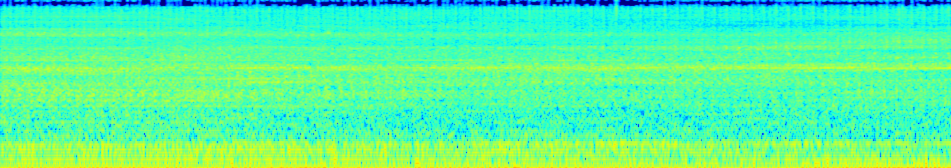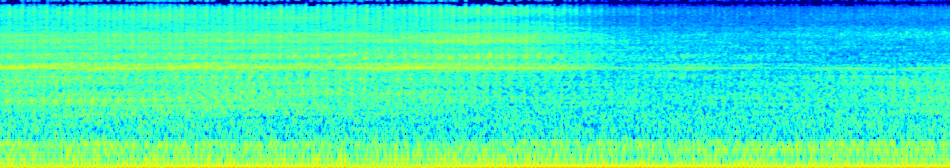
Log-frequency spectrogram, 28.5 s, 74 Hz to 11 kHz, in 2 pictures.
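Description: Diesel engine of a 1996 Mack CH600 truck idling steadily, a low, even rumble.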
